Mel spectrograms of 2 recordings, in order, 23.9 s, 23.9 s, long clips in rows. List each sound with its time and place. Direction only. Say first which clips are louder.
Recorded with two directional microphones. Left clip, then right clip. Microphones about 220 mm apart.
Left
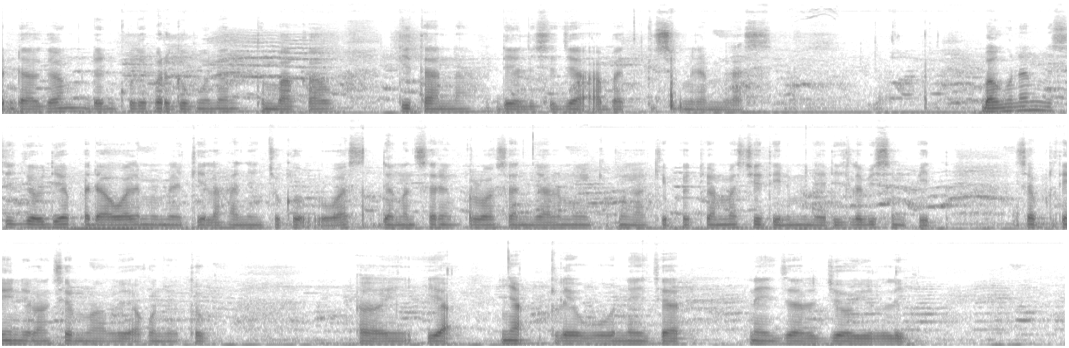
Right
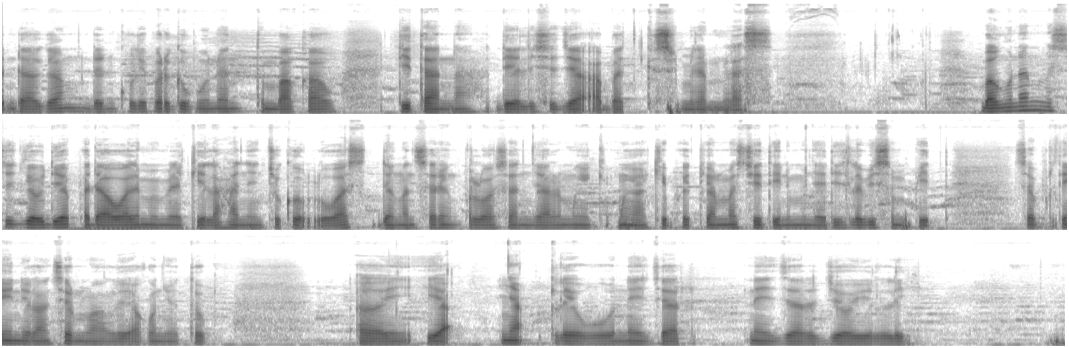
0.0 s a man's voice: right 12 dB; 40° right (ahead or behind)
7.1 s a man's voice: right 11 dB; 40° right (ahead or behind)
18.6 s a man's voice: right 12 dB; 40° right (ahead or behind)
